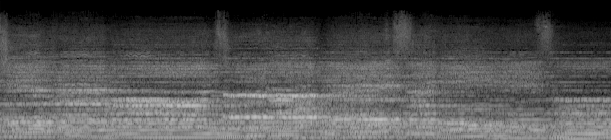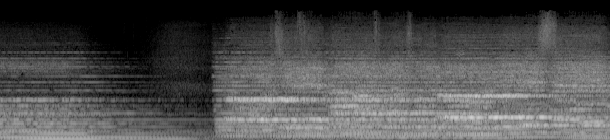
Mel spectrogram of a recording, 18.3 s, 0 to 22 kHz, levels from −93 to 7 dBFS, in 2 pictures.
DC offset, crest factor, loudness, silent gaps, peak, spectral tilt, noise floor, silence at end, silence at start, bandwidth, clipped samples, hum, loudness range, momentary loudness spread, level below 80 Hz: under 0.1%; 18 dB; -24 LUFS; none; -8 dBFS; -5 dB/octave; -45 dBFS; 0 s; 0 s; 15 kHz; under 0.1%; none; 10 LU; 13 LU; -40 dBFS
